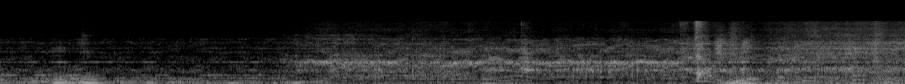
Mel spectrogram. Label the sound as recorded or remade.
remade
